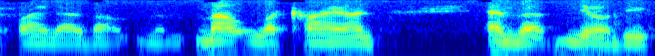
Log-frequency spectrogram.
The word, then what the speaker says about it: Lycaon: Lycaon, Lycos is wolf, so it's Mount Lycaon.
